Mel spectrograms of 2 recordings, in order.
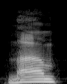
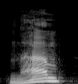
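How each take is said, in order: First: «Нам» pressed firmly as a statement; emphatic repeat. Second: Mildly mocking echo on «Нам», rising; mocking question. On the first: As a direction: repeat «Нам» with insistent weight. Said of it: "с нажимом повторил я". («Нам» — с нажимом, утвердительно) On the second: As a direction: ask «Нам?» back with a touch of derision. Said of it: "насмешливо переспросил он". («Нам?» — насмешливо переспрашивая) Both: A narrator's reading.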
